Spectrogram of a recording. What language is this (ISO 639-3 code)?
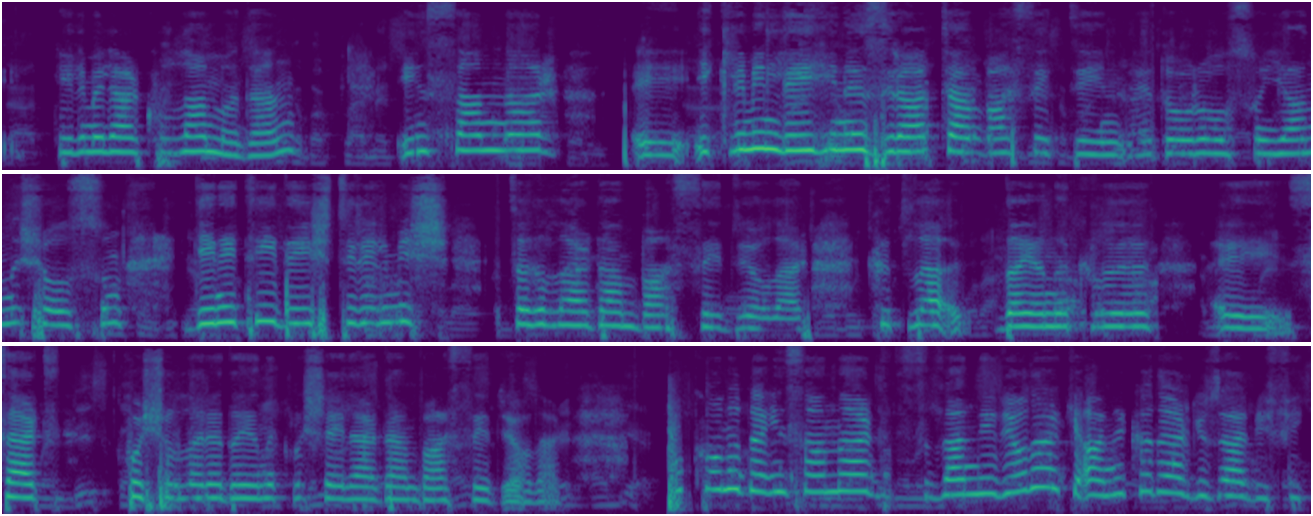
tur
